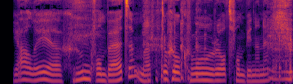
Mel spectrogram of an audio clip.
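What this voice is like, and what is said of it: Put-on Belgian Dutch accent. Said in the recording (Dutch): “dan met zo'n Belgisch accent, maar dat kan ik niet ... Misschien kan ... dat even doen.”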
